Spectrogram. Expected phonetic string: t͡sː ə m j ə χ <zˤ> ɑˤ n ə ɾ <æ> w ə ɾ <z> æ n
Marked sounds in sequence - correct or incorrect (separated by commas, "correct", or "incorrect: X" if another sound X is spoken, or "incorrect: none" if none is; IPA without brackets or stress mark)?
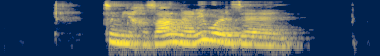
correct, incorrect: i, correct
